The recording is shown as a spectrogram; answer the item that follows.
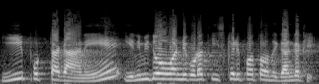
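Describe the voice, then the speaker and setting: A man delivering a religious story discourse in a high, bright voice. He retells the epic in an animated, dramatic way and slips into the characters' speech as he goes. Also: brisk. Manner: animated, acts out the quoted speech.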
